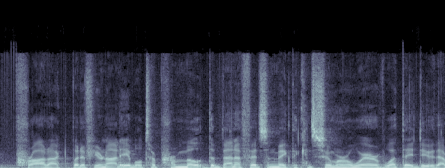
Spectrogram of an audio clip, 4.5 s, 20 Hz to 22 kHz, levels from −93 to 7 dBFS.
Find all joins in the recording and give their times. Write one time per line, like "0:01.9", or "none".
none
